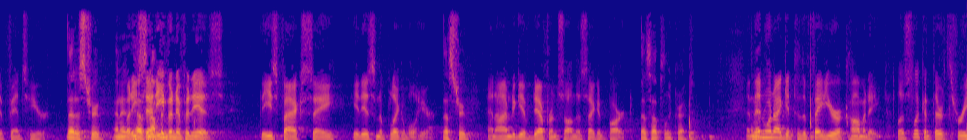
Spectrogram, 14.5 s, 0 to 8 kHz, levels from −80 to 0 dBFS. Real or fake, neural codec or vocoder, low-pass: real; none; 7.2 kHz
